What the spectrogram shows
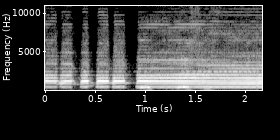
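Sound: car horn honking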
